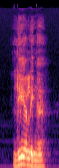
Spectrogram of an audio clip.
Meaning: female equivalent of leerling
- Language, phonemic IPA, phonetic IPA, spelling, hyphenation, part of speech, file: Dutch, /ˈleːr.lɪ.ŋə/, [ˈlɪːr.lɪ.ŋə], leerlinge, leer‧lin‧ge, noun, Nl-leerlinge.ogg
